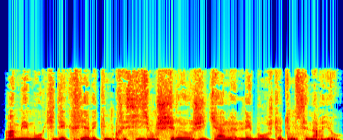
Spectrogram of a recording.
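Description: A man's voice: deep voice, fast, slightly rough, no echo, studio quality. A man voicing a relentless woman police detective who lays out her accusations steadily and methodically in an audiobook. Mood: accusing, cold. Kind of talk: audiobook character voice.

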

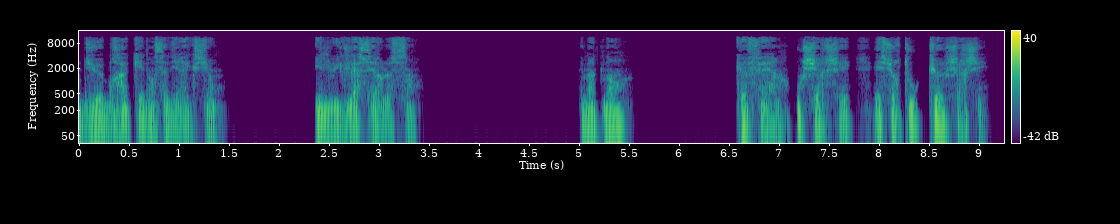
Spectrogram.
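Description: Brief: very low, gravelly male reader with a husky edge, dry close mic, somber thriller narration. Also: dry recording. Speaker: audiobook narrator.

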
